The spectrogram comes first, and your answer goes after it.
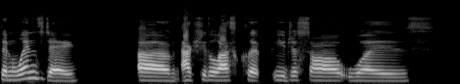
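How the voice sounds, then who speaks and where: A plain, everyday voice speaks at a moderate pace with fairly even intonation. The sound is dry and close with no echo, in a quiet background. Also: woman. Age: 20s. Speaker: book vlogger. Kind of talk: casual vlog chat. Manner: casual with many fillers.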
